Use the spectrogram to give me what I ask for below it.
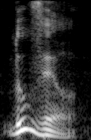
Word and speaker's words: Louisville: Louisville. He'll tell you how to pronounce it. He knows. Louisville. And Just think like you're drunk.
